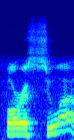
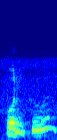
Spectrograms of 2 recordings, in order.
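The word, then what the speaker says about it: Boricua: Okay, on the list of things that you mispronounced, uh, Squido is still beneath Borisua.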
